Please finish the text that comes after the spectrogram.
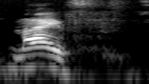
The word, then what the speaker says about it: knife: Knife, K is not pronounced.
